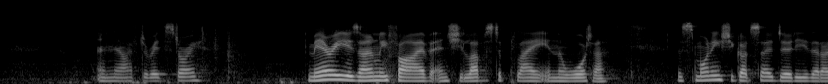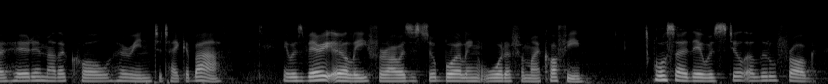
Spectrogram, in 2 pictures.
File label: English Australia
